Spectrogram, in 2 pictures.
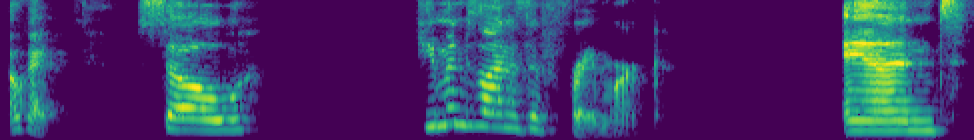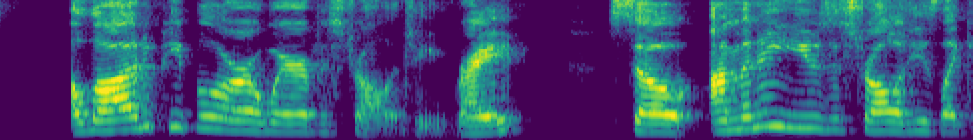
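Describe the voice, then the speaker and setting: A woman's voice: medium pitch, fairly bright tone. A woman, a guest coach telling her story on a podcast in a candid, emphatic way. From Toronto, Canada; born in Trinidad and Tobago. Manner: candid, emphatic, with frequent "like" fillers. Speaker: guest, human design coach.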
